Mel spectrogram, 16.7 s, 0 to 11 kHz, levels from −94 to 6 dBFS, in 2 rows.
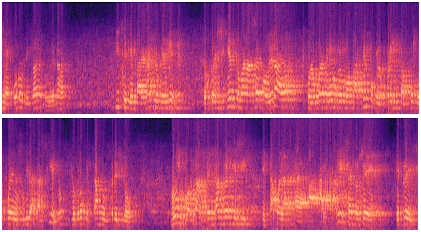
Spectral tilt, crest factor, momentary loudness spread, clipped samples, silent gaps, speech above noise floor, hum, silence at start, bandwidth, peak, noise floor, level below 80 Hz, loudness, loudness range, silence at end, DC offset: -5 dB/octave; 12 dB; 12 LU; under 0.1%; none; 20 dB; none; 0 s; 11 kHz; 0 dBFS; -33 dBFS; -44 dBFS; -13 LUFS; 4 LU; 0 s; under 0.1%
